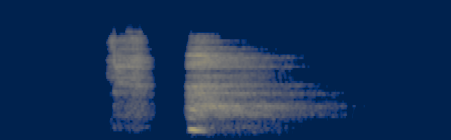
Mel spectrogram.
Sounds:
Sigh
